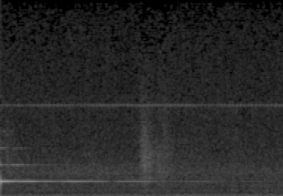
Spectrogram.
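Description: A single high treble note on a Mason & Hamlin AA grand piano, struck lightly just before, ringing on and slowly dying away over about three seconds: a long sustain. A steady low hum runs underneath.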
